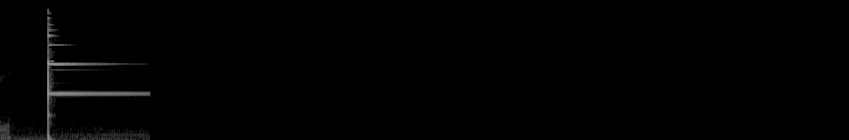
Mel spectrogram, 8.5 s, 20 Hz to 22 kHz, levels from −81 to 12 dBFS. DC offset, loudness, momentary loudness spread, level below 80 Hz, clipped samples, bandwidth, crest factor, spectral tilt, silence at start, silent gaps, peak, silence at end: under 0.1%; -27 LUFS; 19 LU; -62 dBFS; under 0.1%; 16 kHz; 38 dB; 0.5 dB/octave; 0 s; none; -2 dBFS; 7 s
